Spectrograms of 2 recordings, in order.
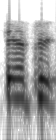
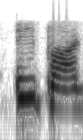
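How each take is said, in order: First: The second syllable sounds like 'pick'. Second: The second syllable sounds like 'pock'. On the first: "you can pronounce it epic or epoch" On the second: "you can pronounce it epic or epoch"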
